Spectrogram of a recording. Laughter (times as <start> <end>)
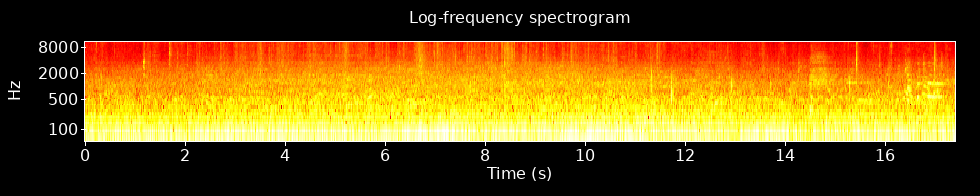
16.4 17.1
